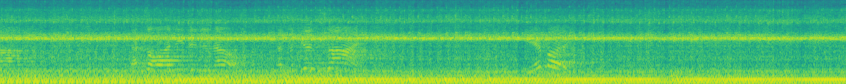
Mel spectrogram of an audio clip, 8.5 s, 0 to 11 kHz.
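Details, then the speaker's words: 1965 Ford F100 truck, first start after 13 years sitting, running on its own fuel pump and carburetor with working choke, oil pressure and charging: a steady high-pitched squeal rides over the rough idle; squeal on start-up. "it's got oil pressure the alternator is charging there's a horrible squealing noise but I'm going to look into that in a second"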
